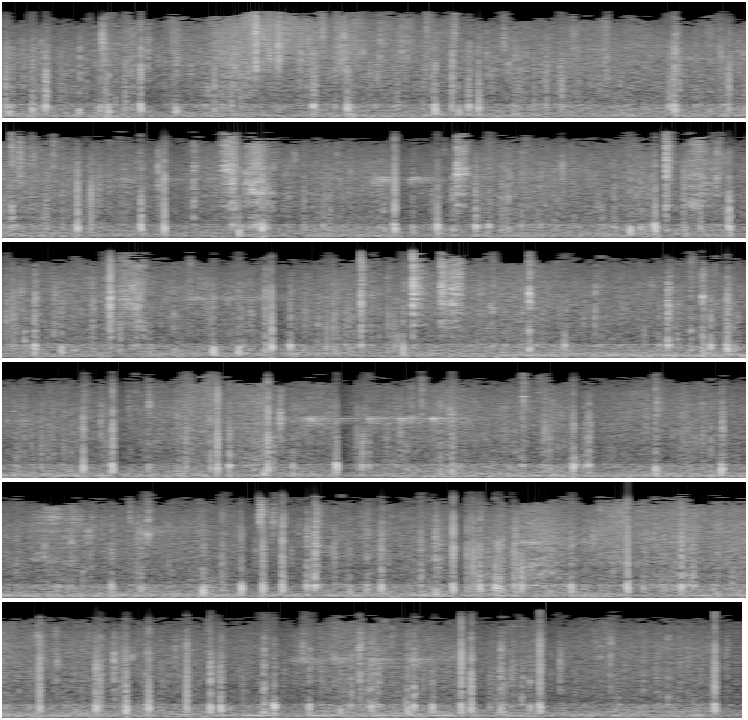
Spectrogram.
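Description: Rain falling on a tent, a steady hiss dense with sharp, irregular drop hits.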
